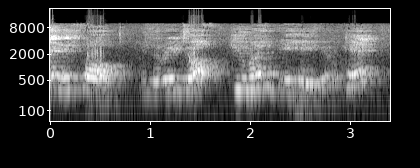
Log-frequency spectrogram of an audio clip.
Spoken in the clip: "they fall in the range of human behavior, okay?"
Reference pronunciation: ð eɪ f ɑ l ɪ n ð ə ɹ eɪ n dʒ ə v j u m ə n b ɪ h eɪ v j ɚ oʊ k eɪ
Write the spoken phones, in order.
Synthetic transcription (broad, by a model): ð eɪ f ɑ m ɪ n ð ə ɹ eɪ dʒ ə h j u m ə n b ɪ h eɪ v j ɚ oʊ k eɪ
